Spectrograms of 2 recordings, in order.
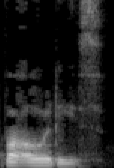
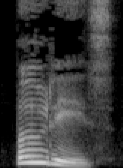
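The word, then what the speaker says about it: Boötes: in the lap of booties if you saw his name spelled out you'd want to pronounce it booties but it's booties at this time of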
